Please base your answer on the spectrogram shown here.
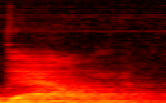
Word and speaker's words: down: done done and down so then you can see my mouth just stays open and done done and then down my mouth makes a noise now done you end with your tongue at the top of your mouth so it done and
